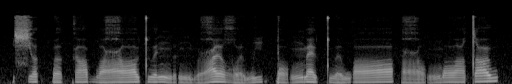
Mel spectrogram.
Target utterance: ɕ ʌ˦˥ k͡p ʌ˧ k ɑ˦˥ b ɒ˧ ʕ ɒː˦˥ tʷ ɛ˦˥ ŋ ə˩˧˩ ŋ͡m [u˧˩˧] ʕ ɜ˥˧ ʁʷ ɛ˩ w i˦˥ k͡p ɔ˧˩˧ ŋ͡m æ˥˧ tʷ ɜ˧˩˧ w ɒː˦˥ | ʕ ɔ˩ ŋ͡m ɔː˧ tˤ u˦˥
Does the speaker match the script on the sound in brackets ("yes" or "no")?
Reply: no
